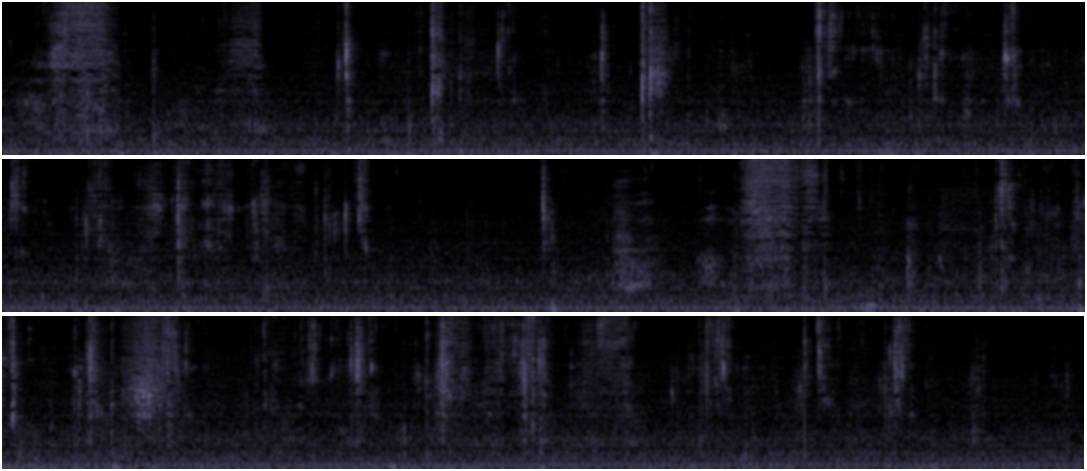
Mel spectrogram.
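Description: Eating sounds: chewing a mouthful of rice and saucy topping, with frequent short wet clicks and smacks and a few longer soft noisy sounds.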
